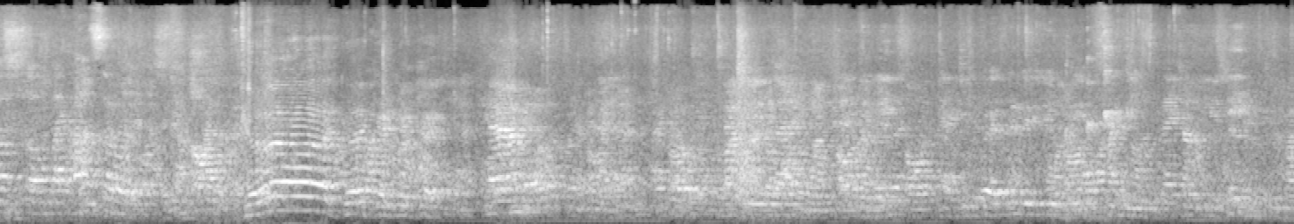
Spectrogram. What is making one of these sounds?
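An elderly man speaks clearly and steadily, explaining in a teaching manner close by.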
